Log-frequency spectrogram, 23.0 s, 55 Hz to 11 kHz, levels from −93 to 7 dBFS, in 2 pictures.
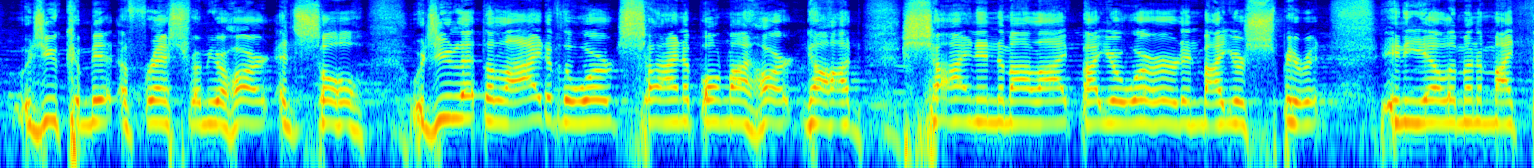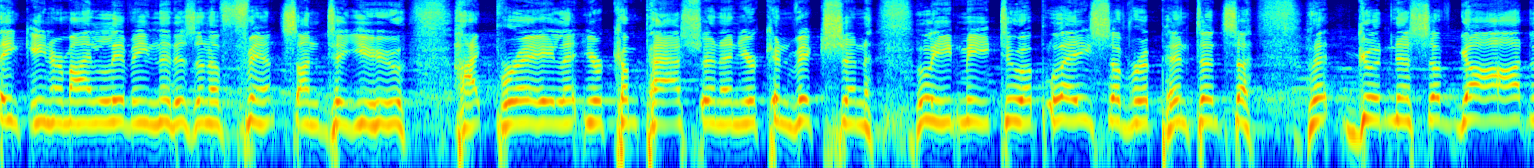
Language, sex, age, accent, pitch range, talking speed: English, male, 50-69, American, 225-265 Hz, 170 wpm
